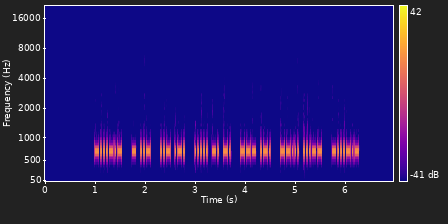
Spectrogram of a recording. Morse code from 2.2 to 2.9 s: UR

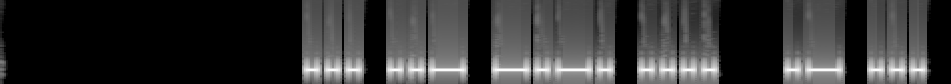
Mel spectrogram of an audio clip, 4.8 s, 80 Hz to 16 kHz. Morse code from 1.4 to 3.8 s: SUCH

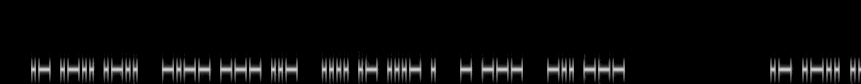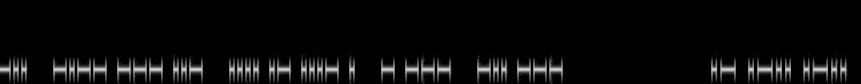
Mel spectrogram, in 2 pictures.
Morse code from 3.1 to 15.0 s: HAVE TO DO ALL YOU HAVE TO DO

